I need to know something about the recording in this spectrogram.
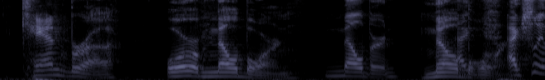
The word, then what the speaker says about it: Canberra: or is it Melbourne I think you have to get rid of a syllable there I think it's more like camera canbra or Melbourne Melbourne Melbourne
